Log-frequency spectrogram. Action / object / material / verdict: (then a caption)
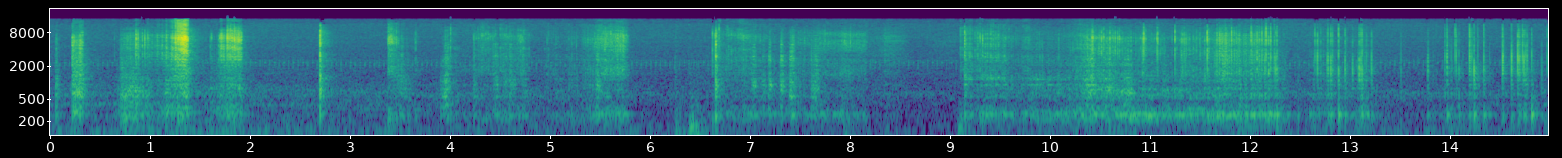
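scrape / chalkboard / slate / none. Long red stiletto nails tap and scratch across a large, flat, dark gray chalkboard. Sharp, bright clicks and dry scraping strokes come in an uneven rhythm, with a few louder taps near the start and a steadier stretch of scratching later on.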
